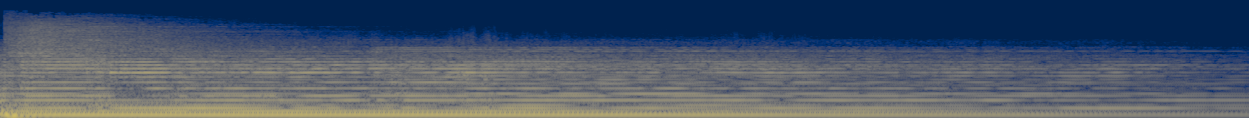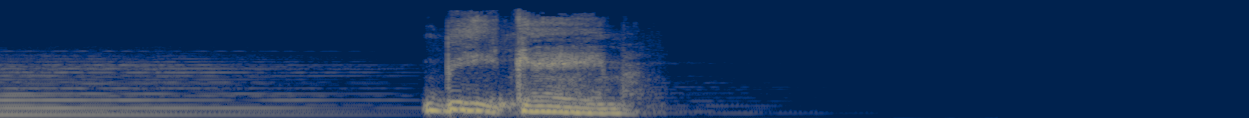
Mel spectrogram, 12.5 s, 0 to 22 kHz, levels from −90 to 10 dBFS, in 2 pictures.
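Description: No technical faults are audible.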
